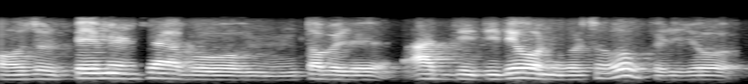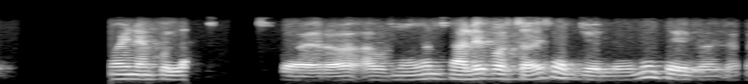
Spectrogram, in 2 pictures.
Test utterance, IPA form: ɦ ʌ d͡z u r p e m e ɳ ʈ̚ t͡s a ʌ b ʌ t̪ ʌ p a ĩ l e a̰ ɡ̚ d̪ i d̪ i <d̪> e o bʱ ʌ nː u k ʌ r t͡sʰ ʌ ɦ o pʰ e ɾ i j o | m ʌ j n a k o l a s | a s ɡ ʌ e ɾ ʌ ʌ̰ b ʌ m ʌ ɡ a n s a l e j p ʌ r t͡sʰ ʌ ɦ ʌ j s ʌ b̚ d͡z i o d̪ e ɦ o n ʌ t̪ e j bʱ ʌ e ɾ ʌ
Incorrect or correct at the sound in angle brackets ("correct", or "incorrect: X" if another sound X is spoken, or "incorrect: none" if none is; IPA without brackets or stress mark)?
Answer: correct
